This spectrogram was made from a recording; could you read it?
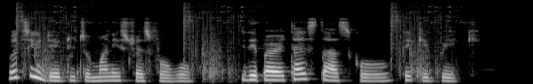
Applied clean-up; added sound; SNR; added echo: none; Shatter; 20 dB; none.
